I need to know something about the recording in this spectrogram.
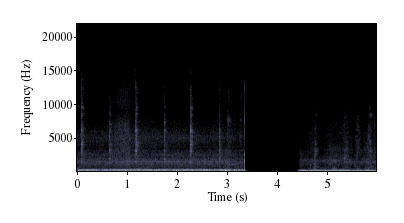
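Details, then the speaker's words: Repaired fusee clock movement back in its case: crisp, even ticks about twice a second over a faint hum. It is running well but slightly slow, so the pendulum needs adjusting. "so the Clock movement is back in its case and as you can hear and see um the clock dance clock is uh running perfectly it's running a little bit slow so I have to adjust the pendulum"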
